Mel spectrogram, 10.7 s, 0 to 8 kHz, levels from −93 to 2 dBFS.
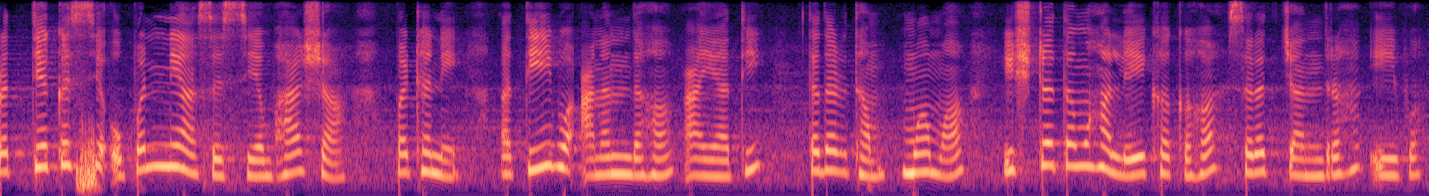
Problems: none marked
